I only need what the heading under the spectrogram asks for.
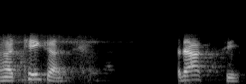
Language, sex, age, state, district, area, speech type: Bengali, female, 60+, West Bengal, Darjeeling, urban, conversation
